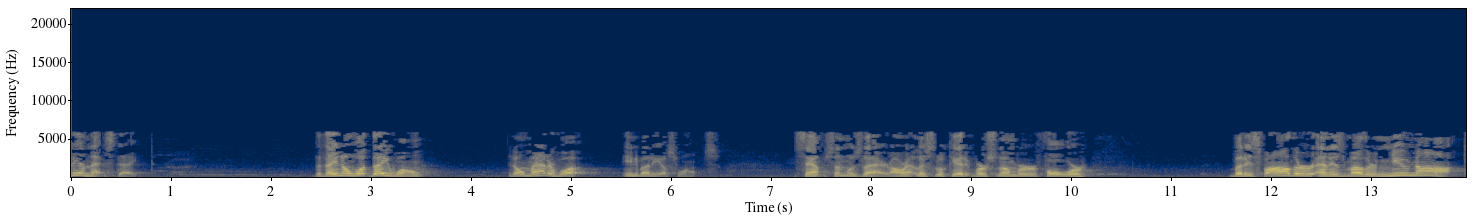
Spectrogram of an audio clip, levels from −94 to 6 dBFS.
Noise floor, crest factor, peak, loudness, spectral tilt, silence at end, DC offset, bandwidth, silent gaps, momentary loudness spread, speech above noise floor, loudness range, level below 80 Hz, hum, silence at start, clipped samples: -64 dBFS; 18 dB; -6 dBFS; -24 LUFS; -6 dB/octave; 0.15 s; under 0.1%; 6.2 kHz; none; 16 LU; 41 dB; 6 LU; -70 dBFS; none; 0 s; under 0.1%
